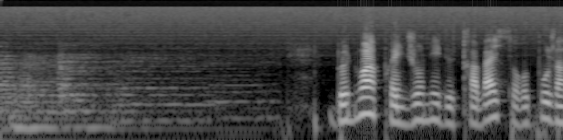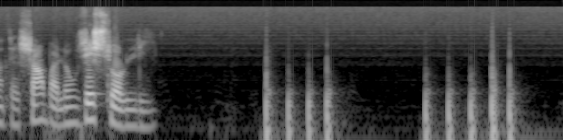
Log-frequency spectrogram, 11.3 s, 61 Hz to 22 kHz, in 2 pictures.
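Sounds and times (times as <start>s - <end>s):
speech: 3.4s - 7.2s
knocking on a door: 8.3s - 9.1s, 9.9s - 11.0s.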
